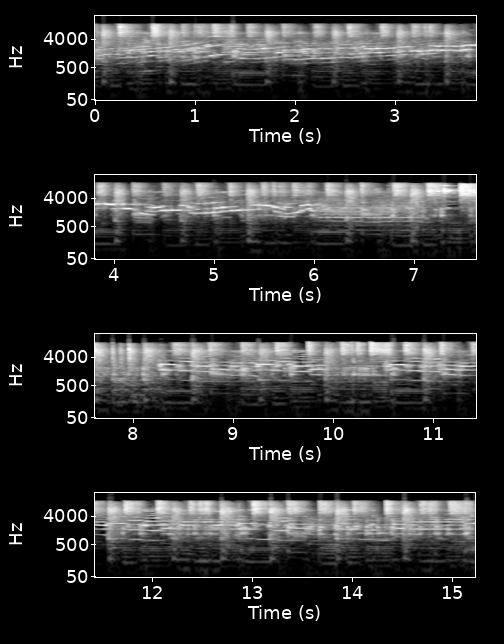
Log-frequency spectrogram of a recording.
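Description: A rock band playing loud without vocals: electric guitars over a drum kit, with a guitar melody sliding up and down over steady, busy drumming.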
